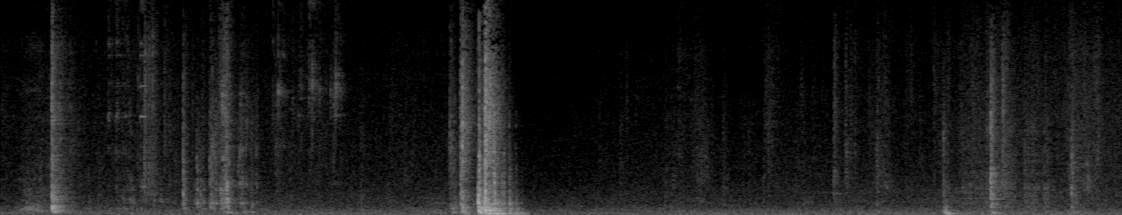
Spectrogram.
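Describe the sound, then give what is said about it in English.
An apartment door is opened quietly: a few soft clicks and handling noises, one brief louder thump partway through, then near silence before two more faint taps. “Sam quietly opens the apartment door and tiptoes in.”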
